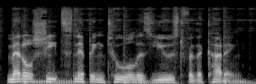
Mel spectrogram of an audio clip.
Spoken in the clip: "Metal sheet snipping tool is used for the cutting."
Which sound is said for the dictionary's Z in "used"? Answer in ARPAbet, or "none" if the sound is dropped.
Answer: Z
